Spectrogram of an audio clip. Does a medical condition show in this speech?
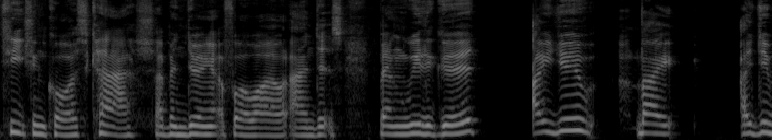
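Yes: Down syndrome.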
